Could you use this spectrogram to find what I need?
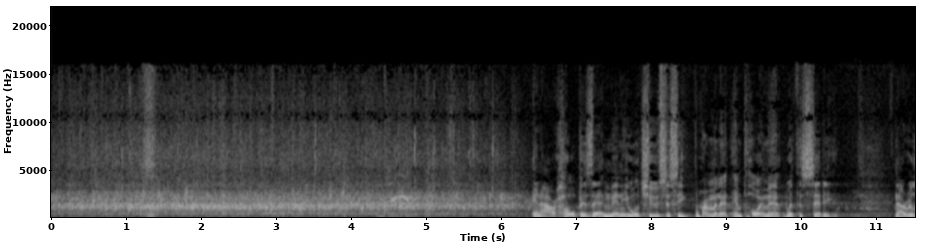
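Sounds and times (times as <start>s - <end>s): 
crowd applauding: 0.0s - 6.9s
speech: 6.4s - 11.5s.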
